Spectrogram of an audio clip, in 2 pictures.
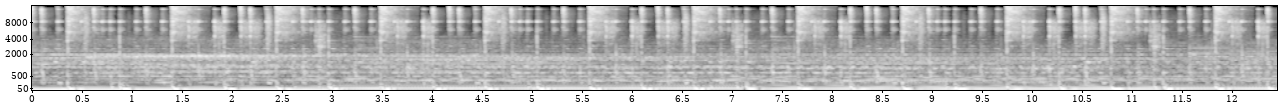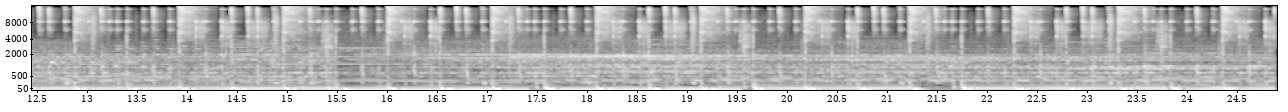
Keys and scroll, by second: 6.4 Escape, 9.4 Escape, 13.6 ctrl+Down, 16.7 Escape, 22.6 ctrl+Up.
